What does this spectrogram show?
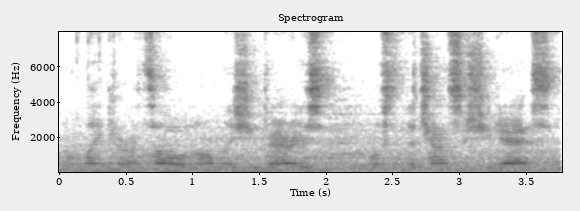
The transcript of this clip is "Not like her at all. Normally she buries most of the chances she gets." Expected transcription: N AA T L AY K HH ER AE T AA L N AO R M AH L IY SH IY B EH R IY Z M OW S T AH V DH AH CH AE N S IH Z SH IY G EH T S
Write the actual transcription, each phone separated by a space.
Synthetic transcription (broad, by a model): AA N L AY K HH ER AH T AA L N AO R M AH L IY SH IY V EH R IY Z M OW S T AH V DH AH CH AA N S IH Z SH IY G EH T S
